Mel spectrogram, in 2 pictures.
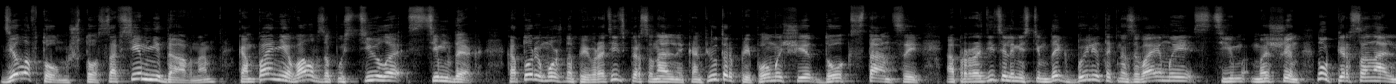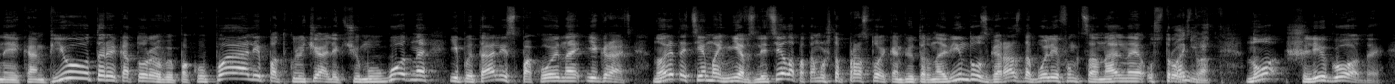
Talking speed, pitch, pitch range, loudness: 130 wpm, 150 Hz, 125-185 Hz, -17 LUFS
